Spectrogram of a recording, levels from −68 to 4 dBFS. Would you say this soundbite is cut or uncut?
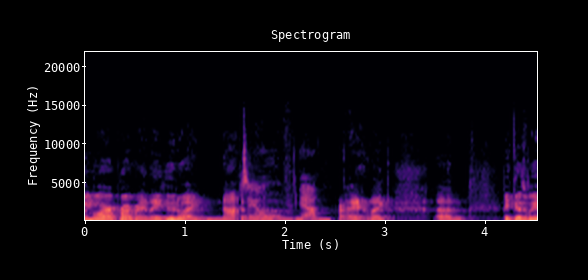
cut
